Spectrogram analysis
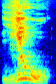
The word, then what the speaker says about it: Jul: So it's pronounced Yule. So the letter J is synonymous with Y. So Jule is pronounced as if it starts with a Y.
